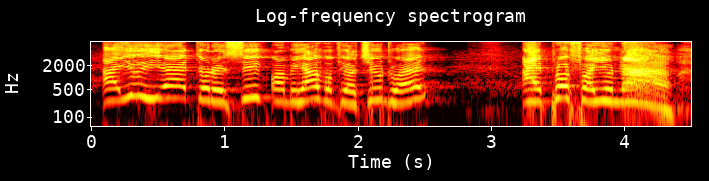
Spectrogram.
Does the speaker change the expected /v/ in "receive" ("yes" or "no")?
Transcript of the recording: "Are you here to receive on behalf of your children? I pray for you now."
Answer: no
